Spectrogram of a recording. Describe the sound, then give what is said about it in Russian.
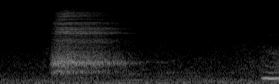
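A dark-haired boy sitting by a window breathes mournfully onto the glass, fogging it with condensation. One soft, breathy exhale starts abruptly and slowly fades, followed near the end by a faint short breath. “Темноволосый мальчик, сидя у окна, тоскливо дышит на стекло, образуя конденсат.”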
